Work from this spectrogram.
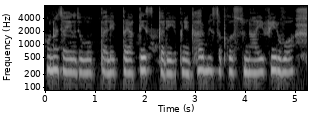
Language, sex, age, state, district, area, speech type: Urdu, female, 18-30, Bihar, Khagaria, rural, spontaneous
